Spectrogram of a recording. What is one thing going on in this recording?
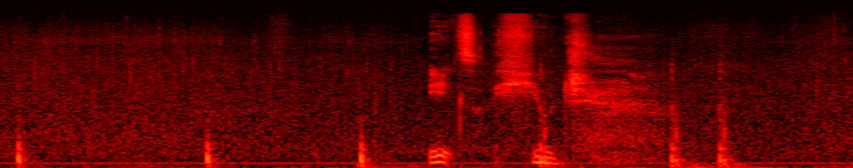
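Footsteps thud softly on wooden planks.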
